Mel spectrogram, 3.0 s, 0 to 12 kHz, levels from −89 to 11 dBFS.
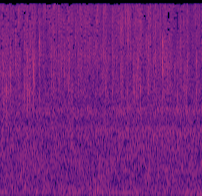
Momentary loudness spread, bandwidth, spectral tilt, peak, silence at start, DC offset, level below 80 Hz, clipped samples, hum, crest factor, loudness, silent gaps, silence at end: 1 LU; 11.5 kHz; 0 dB/octave; -10 dBFS; 0 s; under 0.1%; -54 dBFS; under 0.1%; none; 24 dB; -30 LUFS; none; 0 s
